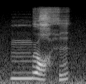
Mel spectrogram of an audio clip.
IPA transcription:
mːʉʁhi

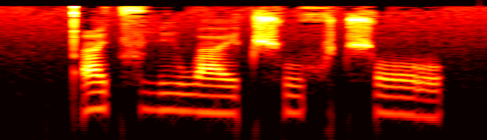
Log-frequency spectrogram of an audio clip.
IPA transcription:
qʼit͡sɦiwae̯ t͡ʃʰuxt͡ʃʰo

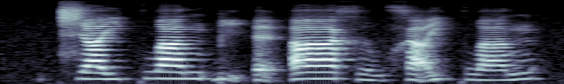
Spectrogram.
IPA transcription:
t͡ɕa˧j kwa˧n ɓḭ˧˨ʔɛ̰˧˨ ʔaː˧xə̤˨˩wxa̰˧˥j kwa˨˦n

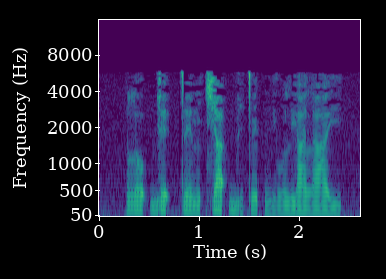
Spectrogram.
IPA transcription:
lo˦ʔ ɡe˦ʔt̪e˧mt͡ɕa˦ʔ bi˨˩t̪ẽ˨t̚ n̪ju˧lja˥˧la˦j

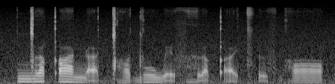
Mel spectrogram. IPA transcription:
ŋ͡ǀə˦qʼa˦˨ŋa̰˨ ɡ͡ǀɒ˨ do˦wɛ̰˨fɦə̰˦ qʼɛ̰˨ t͡sʼə̰˦˨fɡʱɒ˦

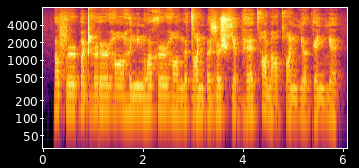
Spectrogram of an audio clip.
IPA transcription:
ʌfə˞ ɓʌɖʱə˞ɾə˞ ɦɑɦəɲəɲ lˠʌxə˞ɦɑn̪ə dɑɲʔəɮə˞ʃçɛ bʱɛt̪ʰɑɳɑt̪ʰɑɲ ʎəkɛɲʎɛ

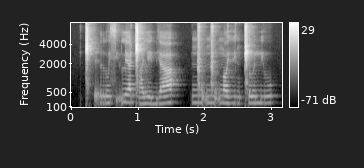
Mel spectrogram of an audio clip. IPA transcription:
ǁʰḛrusʲṵ lʲaɡ͡ǁa lʲɛbʲa | ŋ͡ǁṵŋ͡ǁṵŋʌvʲʌŋ ǁɯmʲu

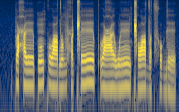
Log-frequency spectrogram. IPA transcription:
pɪħeːpõ koːdˤẽvħʊǁeː pʼʊə̯ʕɛwẽː ǁɔ dˤɪt͡sʰoɡe

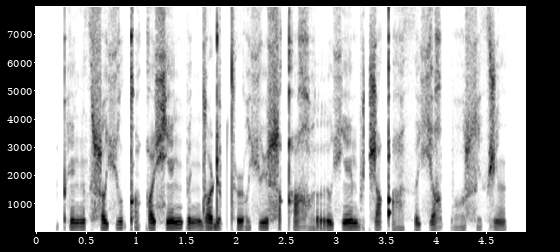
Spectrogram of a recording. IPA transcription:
pʰẽŋə̃θɬɔçu kʼɔ̤qyɕẽŋ peŋdɔ ɖɛptʰɹɔ̤çy ɬəqʰaʁɔ̤ ruçẽ bə̤t͡ʃaqʼa̤ θəçəʁ pɔ̤ ɬi̤θʒə̃

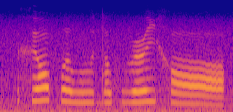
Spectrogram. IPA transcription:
xʲɔ fɤwu dɔxʷvə˞i̯ xɔ

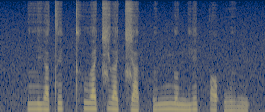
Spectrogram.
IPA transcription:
li˧a̯te˦˥k̚ tʰu˦˥a̯t͡ɕɯ˧a̯ t͡ɕa˨˩t̚ʔɯ˦˥ŋ no˧nje˥˩k̚ʔɔ˨˩ʔwɯ˨˩ŋ

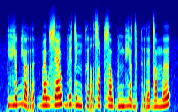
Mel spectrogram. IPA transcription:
vʲɒbʲɒr | bæwzæw bɪdɒɲ kʌrzˤʌpzɒwbʌɲ vʲɒdɪprə dɒmə

